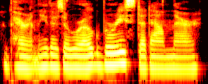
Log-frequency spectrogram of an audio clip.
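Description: Grumpy male desk worker, acted by a woman reader, dry wit, gruff delivery, low pitch, dry close storytelling sound. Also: fast, dry recording. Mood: gruff, deadpan. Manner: gruff, deadpan, sarcastic. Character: grumpy, dry-witted, caffeine-starved male office writer.

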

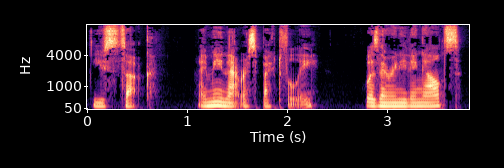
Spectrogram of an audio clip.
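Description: A woman voicing a grumpy, dry-witted male office worker with a gruff, deadpan, sarcastic manner. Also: low-pitched, normal speed, no room sound. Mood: sullen.

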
